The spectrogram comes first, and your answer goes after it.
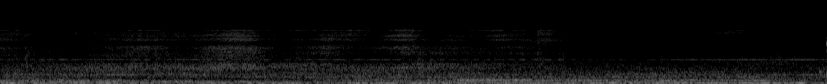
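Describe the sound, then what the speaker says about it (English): An airliner passes at Manchester Airport, its engines producing a steady distant roar with a faint whining tone, even in level and moderately quiet throughout. "It's the singing plane"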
